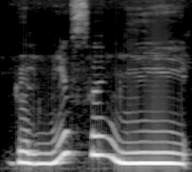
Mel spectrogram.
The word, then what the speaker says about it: бөлмесіне: Палочка с точкой – это нечто среднее между буквами «ы» и «и» и произносится очень мягко и кратко.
